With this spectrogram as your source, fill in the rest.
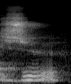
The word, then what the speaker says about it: jeux: Notice that they're pronounced the exact same way. You do not pronounce the X, you do not pronounce the plural, but you pronounce le and les differently. Okay? Never pronounce the X for plurals.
